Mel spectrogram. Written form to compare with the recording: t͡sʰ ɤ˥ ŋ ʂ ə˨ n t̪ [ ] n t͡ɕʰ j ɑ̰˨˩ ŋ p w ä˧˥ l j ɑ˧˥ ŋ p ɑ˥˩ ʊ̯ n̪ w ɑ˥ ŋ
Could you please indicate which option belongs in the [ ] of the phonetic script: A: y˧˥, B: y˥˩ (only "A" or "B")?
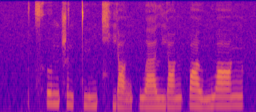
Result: A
